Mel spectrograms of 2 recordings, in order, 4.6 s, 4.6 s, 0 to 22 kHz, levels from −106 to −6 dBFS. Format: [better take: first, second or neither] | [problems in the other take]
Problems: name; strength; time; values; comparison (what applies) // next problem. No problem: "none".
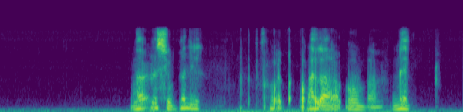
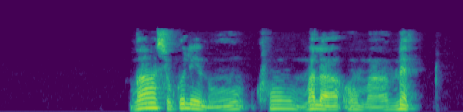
second | noise reduction (neural diffusion model UNIVERSE++)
